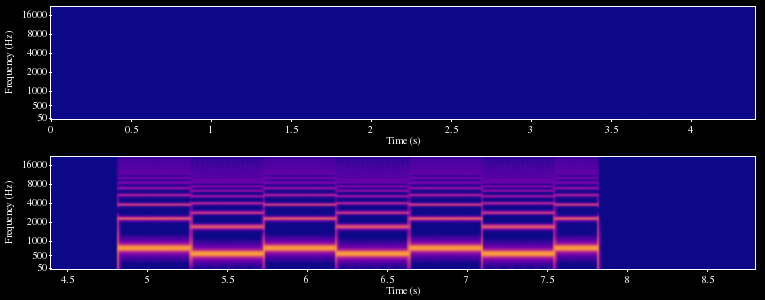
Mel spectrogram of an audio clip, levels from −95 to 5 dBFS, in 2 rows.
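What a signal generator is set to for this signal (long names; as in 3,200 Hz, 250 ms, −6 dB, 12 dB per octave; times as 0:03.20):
siren hi-lo 566–764 Hz 1.1 per second triangle −14 dBFS 3.00 s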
